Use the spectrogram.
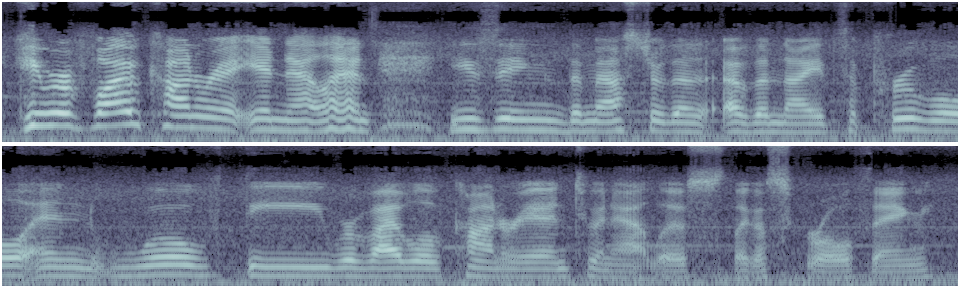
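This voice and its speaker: A woman's voice: fairly low pitch, fairly even intonation, moderate pace, hardly any pauses, slight background noise, low-quality recording. A woman giving casual game commentary as a streamer, informal and blunt, with swearing. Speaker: gaming streamer. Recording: game music behind voice.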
